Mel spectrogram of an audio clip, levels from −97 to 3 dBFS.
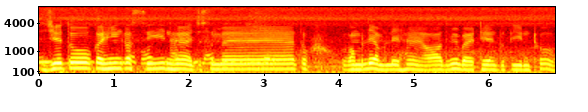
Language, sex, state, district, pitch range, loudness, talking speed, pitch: Hindi, male, Madhya Pradesh, Katni, 165-190 Hz, -14 LUFS, 150 wpm, 180 Hz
